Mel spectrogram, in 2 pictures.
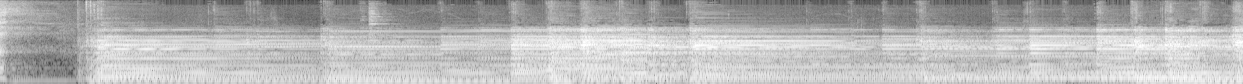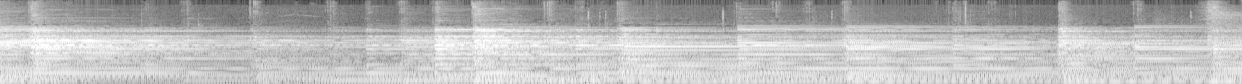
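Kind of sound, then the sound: sound effect, distortion effect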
